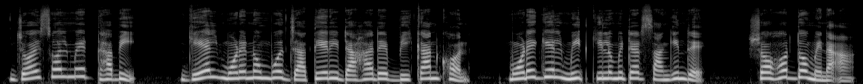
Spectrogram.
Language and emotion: Santali, neutral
